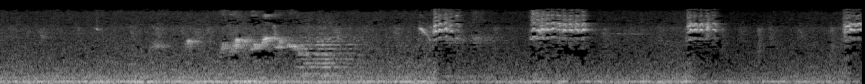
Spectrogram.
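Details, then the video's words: A white-eye (pleci) gives short, high twittering chirps and a few sharp bursts in scattered phrases, over a steady low engine-like hum. "SUARA BURUNG PLECI"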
